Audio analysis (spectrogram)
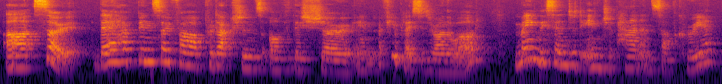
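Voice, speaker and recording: A woman giving an informal, measured review straight to viewers, explaining things as she goes. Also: medium pitch, big pitch swings, a bit bright. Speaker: video reviewer. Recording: roomy echo, distant microphone.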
